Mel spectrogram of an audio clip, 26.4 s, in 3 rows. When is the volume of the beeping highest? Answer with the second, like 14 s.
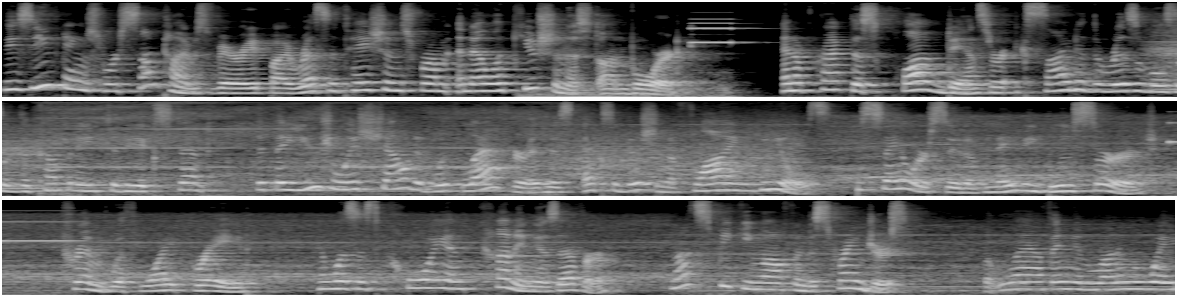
5 s.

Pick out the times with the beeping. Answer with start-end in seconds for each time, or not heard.
3.9-5.5, 17.6-18.3.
